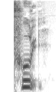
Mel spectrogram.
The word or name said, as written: puld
